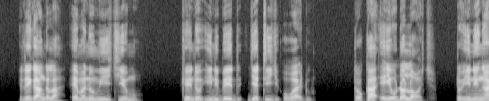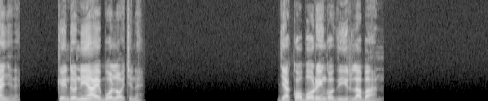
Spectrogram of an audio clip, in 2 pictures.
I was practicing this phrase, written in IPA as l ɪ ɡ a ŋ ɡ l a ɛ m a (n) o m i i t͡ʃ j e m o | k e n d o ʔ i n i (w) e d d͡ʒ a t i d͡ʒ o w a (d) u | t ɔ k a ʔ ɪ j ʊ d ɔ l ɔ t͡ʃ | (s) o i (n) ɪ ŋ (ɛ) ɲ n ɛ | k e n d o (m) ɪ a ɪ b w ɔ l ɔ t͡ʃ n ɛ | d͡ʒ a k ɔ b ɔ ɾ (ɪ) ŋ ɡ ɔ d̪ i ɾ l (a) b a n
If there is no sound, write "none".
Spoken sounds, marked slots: n, b, d, t, n, a, n, ɪ, a

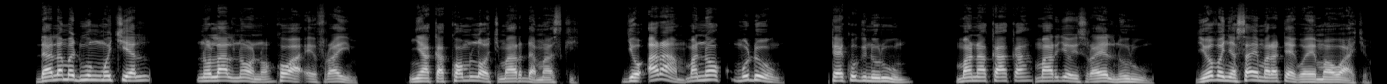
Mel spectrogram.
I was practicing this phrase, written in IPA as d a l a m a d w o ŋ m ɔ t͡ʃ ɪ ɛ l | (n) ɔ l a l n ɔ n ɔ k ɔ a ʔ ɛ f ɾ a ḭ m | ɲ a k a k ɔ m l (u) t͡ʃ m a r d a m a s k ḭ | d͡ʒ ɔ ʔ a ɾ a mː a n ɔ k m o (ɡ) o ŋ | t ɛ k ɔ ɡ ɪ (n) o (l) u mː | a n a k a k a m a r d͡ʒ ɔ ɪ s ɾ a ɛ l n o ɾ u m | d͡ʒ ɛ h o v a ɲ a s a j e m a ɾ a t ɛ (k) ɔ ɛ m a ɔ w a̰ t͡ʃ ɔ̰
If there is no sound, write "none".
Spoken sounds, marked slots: n, ɔ, d, n, ɾ, ɡ

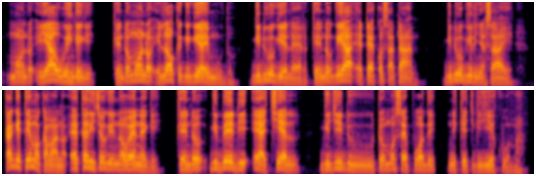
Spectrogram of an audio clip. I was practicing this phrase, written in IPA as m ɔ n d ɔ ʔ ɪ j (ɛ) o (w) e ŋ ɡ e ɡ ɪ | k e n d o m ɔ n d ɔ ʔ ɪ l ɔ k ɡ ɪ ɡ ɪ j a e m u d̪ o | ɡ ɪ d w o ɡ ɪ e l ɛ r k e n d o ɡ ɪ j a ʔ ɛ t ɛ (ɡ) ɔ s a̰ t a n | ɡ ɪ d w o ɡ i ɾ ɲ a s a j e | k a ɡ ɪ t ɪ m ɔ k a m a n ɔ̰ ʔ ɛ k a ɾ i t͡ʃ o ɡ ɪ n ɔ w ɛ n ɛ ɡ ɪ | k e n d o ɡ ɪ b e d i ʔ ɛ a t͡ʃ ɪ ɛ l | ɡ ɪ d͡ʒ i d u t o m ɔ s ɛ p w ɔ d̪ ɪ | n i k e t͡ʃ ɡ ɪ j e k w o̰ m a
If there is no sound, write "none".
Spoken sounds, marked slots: a, w, k

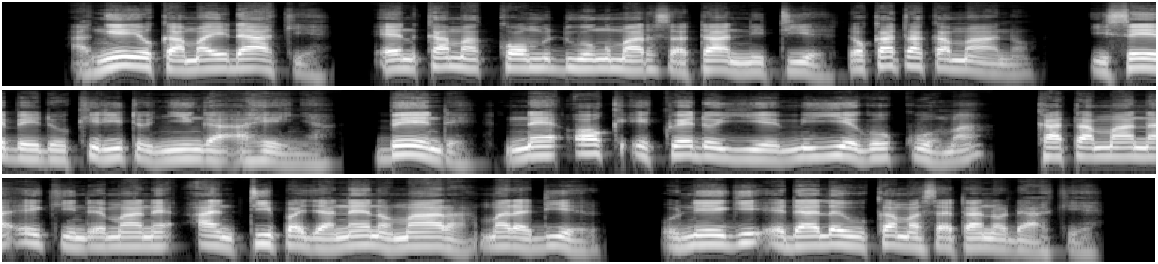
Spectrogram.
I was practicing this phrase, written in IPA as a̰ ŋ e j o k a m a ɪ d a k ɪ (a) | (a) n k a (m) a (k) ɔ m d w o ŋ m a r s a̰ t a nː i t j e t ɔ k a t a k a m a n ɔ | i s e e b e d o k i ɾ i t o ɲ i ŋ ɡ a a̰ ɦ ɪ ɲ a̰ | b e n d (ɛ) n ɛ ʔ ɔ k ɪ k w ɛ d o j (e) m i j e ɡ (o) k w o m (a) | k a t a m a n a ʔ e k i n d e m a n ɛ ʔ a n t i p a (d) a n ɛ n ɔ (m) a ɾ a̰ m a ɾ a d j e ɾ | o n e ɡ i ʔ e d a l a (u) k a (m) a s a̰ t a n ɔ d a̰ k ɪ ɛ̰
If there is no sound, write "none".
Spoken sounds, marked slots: ɛ, ɛ, m, k, e, e, o, a, d͡ʒ, m, u, m

